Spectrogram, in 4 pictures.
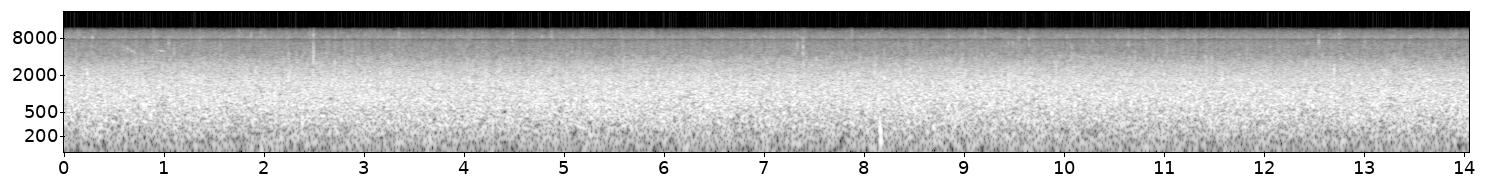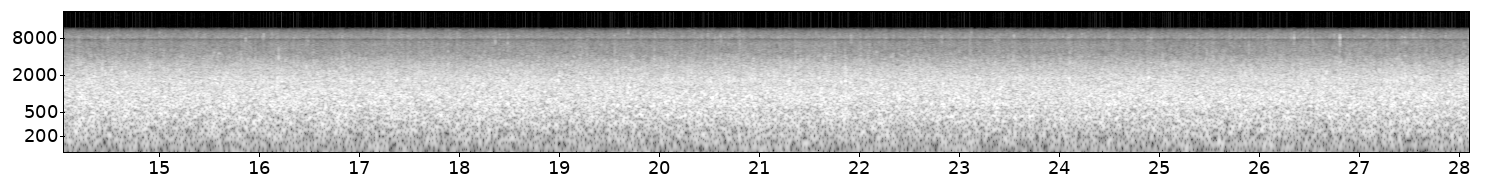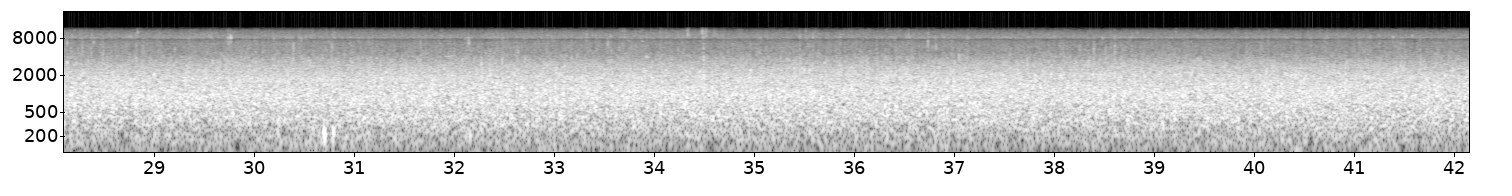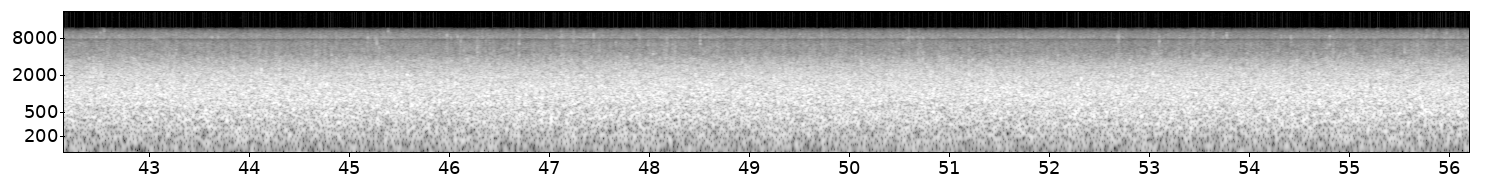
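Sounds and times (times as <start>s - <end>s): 
river flowing: 0.0s - 56.1s
birds: 0.4s - 1.2s.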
